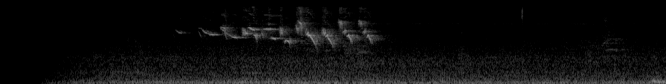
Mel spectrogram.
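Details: Double-collared seedeater singing in summer in São Paulo state, Brazil, through the afternoon: a quick burst of high, bright, twittering notes lasting about two seconds, with steady faint background hiss.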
